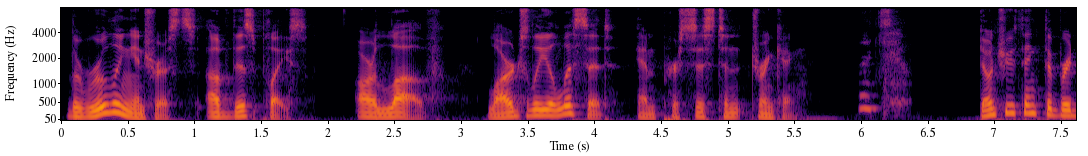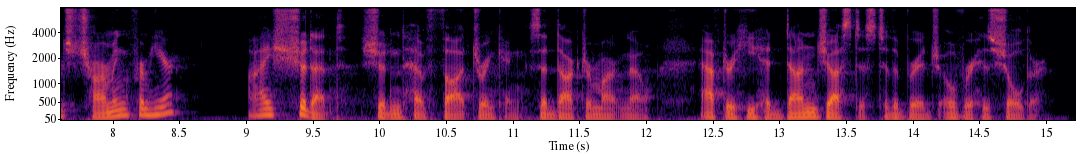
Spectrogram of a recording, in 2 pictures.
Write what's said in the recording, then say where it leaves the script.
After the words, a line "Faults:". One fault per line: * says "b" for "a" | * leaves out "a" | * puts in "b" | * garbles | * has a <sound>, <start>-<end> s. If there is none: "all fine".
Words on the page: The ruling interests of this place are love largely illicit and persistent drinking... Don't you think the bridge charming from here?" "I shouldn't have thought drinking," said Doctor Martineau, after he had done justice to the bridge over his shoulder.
The ruling interests of this place are love largely illicit and persistent drinking... Don't you think the bridge charming from here?" "I shouldn't shouldn't have thought drinking," said Doctor Martineau, after he had done justice to the bridge over his shoulder.
Faults:
* has a sneeze, 6.0-6.4 s
* puts in "shouldn't"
